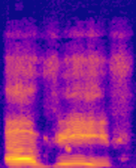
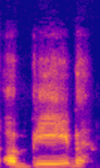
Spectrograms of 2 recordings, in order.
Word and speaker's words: Aviv: renewed moon of the aviv now the king james version it says abeeb that's a linguistic issue it's based on your location of whether you pronounce it abee or aviv but even in the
